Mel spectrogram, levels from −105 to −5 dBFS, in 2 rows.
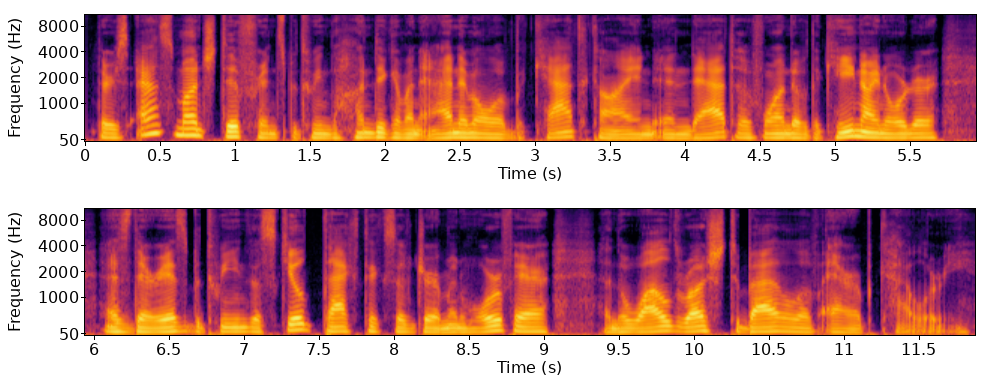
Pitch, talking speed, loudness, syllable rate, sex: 110 Hz, 210 wpm, -19 LUFS, 5.9 syllables/s, male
